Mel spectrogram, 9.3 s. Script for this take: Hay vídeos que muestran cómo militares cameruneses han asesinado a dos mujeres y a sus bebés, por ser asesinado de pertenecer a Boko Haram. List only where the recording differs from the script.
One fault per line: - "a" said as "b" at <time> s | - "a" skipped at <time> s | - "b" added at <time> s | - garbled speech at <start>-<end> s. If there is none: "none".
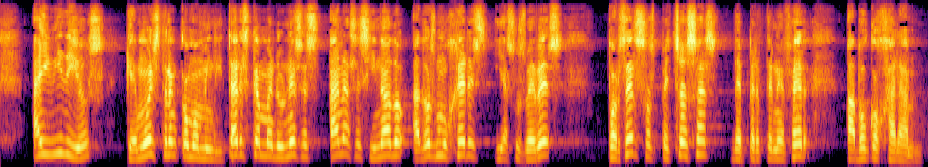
- "asesinado" said as "sospechosas" at 6.4 s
